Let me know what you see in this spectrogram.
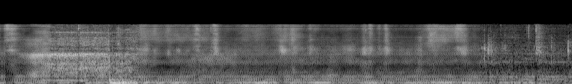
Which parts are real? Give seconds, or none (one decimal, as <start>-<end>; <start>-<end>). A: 0.5-1.4; 4.8-5.7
